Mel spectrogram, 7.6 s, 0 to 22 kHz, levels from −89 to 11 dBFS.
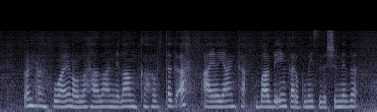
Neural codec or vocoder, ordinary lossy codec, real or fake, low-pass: codec, 16 kHz, 0.3 kbps, FocalCodec; none; fake; 7.2 kHz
